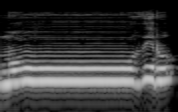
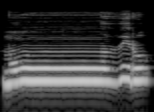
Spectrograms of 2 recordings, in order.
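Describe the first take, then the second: The two takes are said the same way.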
